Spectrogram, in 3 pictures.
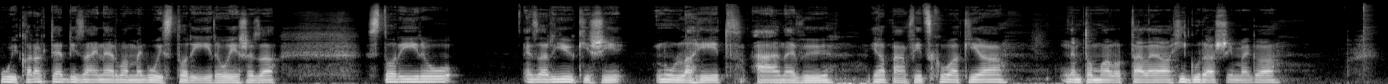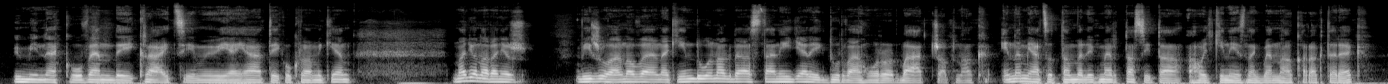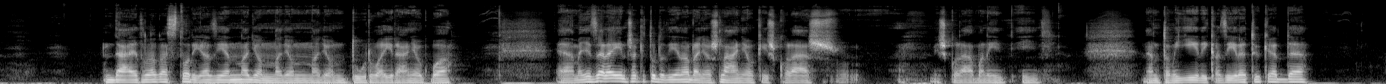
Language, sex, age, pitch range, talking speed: Hungarian, male, 30-49, 95-110 Hz, 125 wpm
